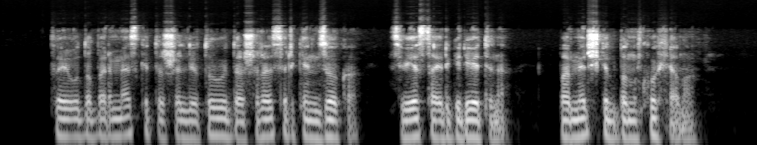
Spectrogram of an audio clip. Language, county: Lithuanian, Alytus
